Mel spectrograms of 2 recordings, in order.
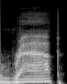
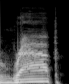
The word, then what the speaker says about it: wrap: To wrap things up. To wrap things up. Notice that the W at the beginning of the word wrap is not pronounced. To wrap things up, okay?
